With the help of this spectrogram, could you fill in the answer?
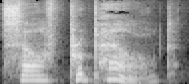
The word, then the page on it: self-propelled: British English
